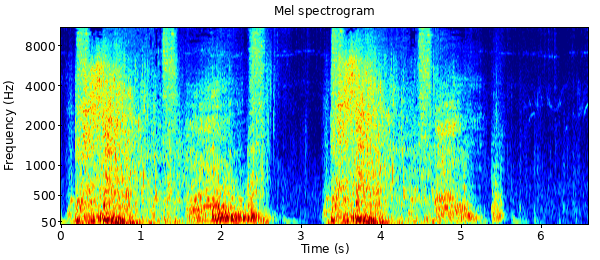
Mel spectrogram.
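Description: Fight sound effects clash and burst in loud surges.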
